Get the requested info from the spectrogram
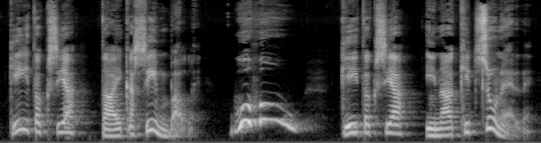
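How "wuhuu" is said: whoop. Acted. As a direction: cheer like a fan at a concert. Cheer after each patron thanked.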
